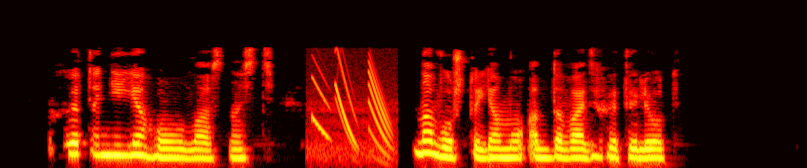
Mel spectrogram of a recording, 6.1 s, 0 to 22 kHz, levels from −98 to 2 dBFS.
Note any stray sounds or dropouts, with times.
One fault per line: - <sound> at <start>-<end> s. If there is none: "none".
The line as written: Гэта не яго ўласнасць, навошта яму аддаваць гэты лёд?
- chirp at 2.3-3.0 s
